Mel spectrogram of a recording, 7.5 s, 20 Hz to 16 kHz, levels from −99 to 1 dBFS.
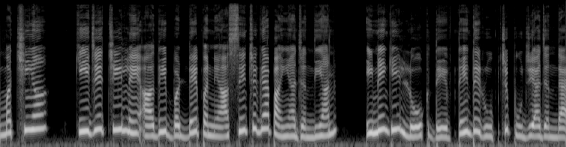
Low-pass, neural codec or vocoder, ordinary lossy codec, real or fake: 14.4 kHz; none; none; real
